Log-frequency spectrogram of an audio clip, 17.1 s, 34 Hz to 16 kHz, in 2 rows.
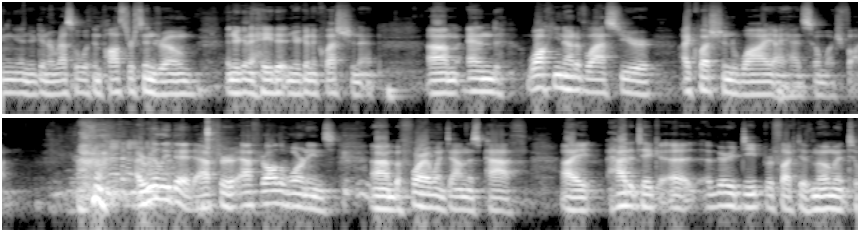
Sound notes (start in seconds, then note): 9.1 audience laughing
